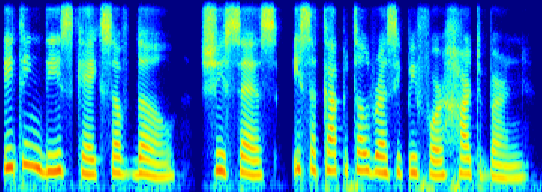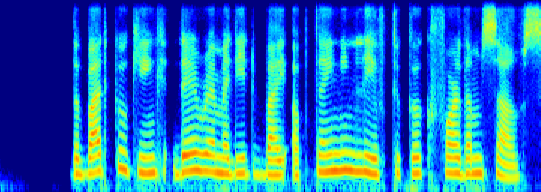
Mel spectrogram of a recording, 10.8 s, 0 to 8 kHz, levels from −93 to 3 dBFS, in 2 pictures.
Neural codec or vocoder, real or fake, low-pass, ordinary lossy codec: codec, 16 kHz, about 1 kbps, DyCAST, with the encoder's durations; fake; 7.2 kHz; Opus, 24 kbps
